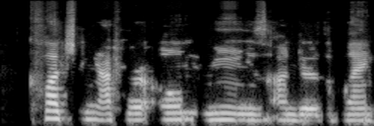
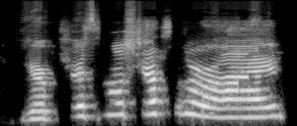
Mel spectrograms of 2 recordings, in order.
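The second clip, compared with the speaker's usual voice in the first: higher, bright forced-cheerful announcement; 6 semitones higher, 4 dB louder than usual. Acted. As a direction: put on a cheery front. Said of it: "Zoe forced a grin".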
